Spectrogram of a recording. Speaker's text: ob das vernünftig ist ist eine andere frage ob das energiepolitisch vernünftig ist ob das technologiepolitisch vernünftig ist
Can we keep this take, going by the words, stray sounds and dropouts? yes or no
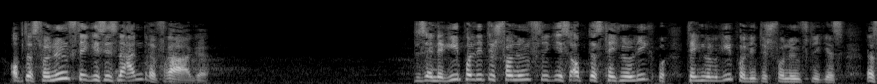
no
